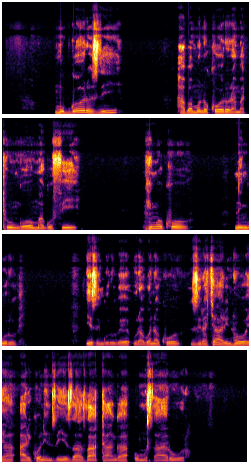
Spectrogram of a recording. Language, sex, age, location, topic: Kinyarwanda, female, 18-24, Nyagatare, agriculture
